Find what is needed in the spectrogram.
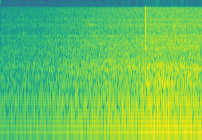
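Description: A motor vehicle coming closer, its engine hum and road noise growing steadily louder.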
